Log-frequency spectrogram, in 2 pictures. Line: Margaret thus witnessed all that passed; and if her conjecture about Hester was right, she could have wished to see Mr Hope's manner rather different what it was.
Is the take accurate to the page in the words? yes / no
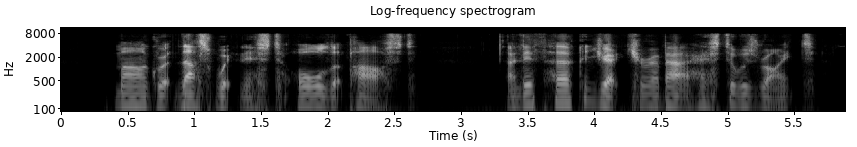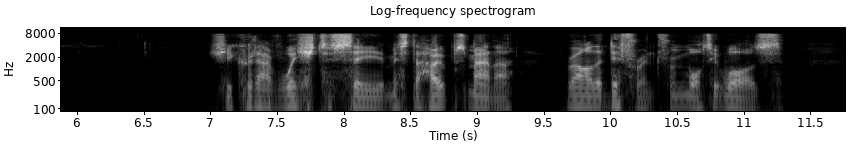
no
